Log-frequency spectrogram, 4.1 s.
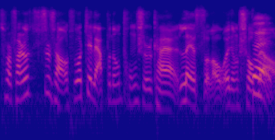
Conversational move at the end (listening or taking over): taking over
